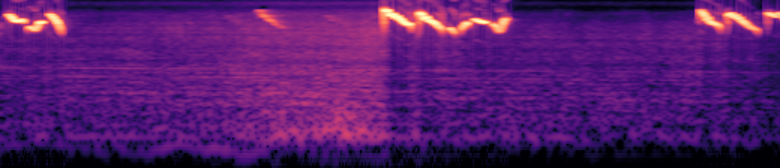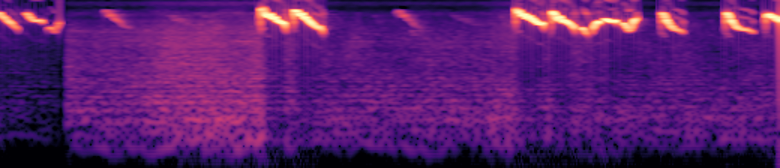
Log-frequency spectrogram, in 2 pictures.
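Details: Javan white-eye calls used as a lure to get a pet white-eye to open its beak and sing: high, thin, wavering chirps in quick bursts, separated by pauses with a low background hum.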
